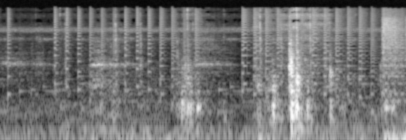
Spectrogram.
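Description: Faint background music.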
